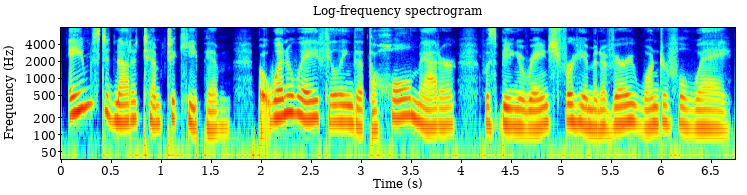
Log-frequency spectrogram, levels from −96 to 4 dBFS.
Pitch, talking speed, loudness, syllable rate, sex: 170 Hz, 220 wpm, -20 LUFS, 6.0 syllables/s, female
